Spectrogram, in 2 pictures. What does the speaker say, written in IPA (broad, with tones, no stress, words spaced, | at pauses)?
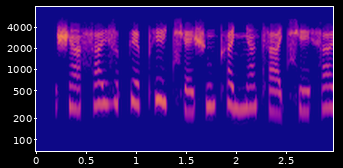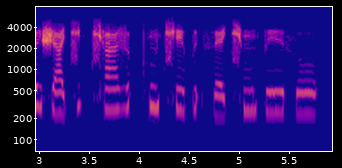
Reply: ʃã˨ ha˦ɪ̯zʊ˦ʔkɛ˦˨ pʰe˦˨ɪ̯ t͡ɕʰɛ˨ʃũ˦ kʰä˦˨ ɲã˦tʰä˨ t͡ɕʰe˨ha˦ɪ̯ʃä˨t͡ɕɪ˦ʔ t͡ɕʰä˦zʊ˦ʔkʰũ˦ t͡ɕʰe˦˨ɪ̯pɪ˦ʔ θɛ˨t͡ɕʰũ˦ pe˦ɪ̯θo˦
